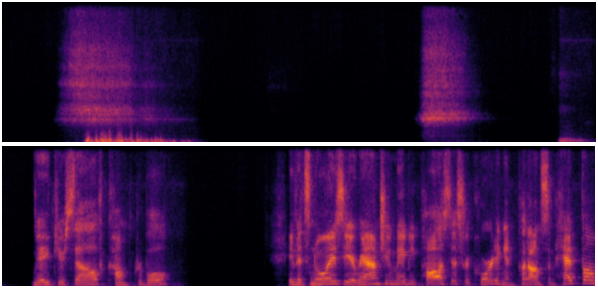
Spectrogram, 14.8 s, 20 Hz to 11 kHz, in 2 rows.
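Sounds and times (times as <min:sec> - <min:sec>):
slow deep breaths: 0:00.6 - 0:02.6, 0:05.2 - 0:06.3
speech: 0:01.0 - 0:01.3, 0:07.8 - 0:09.6, 0:11.0 - 0:14.8.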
